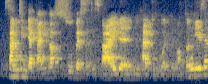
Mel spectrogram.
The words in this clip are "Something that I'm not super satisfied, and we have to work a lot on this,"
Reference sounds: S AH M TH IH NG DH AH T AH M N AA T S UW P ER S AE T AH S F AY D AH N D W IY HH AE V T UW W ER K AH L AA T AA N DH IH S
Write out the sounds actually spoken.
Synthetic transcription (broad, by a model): S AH M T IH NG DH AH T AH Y N AA T S UW P ER S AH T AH S F AY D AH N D W IY HH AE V T UW W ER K AH N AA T AA N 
